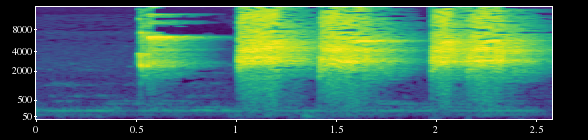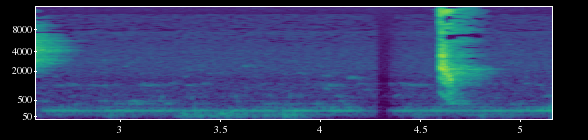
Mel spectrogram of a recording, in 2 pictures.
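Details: Black francolin calling: three loud, harsh, broadband grating bursts about half a second apart, then a short sharp note after a pause, over a steady low hum.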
